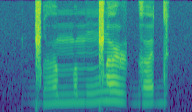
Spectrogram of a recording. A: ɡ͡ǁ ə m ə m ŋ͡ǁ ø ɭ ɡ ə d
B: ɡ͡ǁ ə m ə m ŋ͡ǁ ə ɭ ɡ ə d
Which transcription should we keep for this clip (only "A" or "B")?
B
